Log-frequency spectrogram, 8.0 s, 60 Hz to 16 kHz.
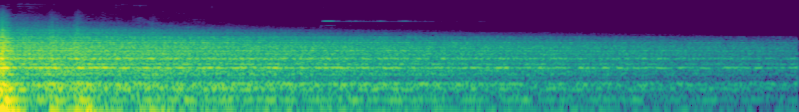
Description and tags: Industrial Strings Loop 004
Some industrial and metallic string-inspired sounds made with Tension from Live.
dark-ambient, industrial, metallic, strings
